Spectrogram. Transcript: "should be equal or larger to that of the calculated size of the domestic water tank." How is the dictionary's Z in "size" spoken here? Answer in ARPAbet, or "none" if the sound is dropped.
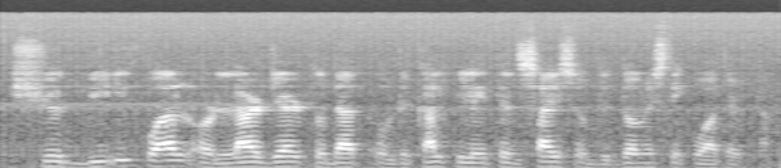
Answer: S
